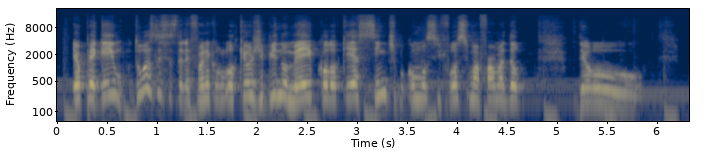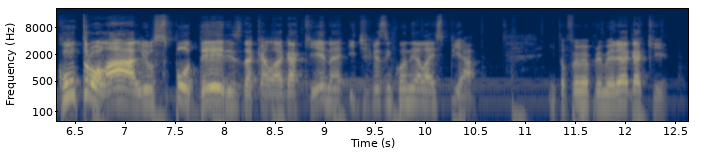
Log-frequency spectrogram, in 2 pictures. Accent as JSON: {"language": "Portuguese", "region": "São Paulo", "country": "Brazil", "said": "Eu sou da periferia de São Paulo, São Mateus, na Zona Leste"}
